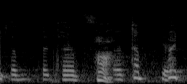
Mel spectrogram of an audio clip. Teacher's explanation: Bila dia mati huruf ta ni mati sukun tabbat ada keluar angin hamas dekat situ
